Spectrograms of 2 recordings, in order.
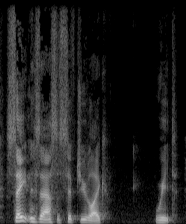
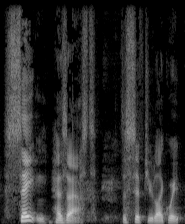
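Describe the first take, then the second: First: Said in the usual way. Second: Slower, weighty second take; slow emphatic repeat. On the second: Shown as a demonstration. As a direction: lean on every word, slowly.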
